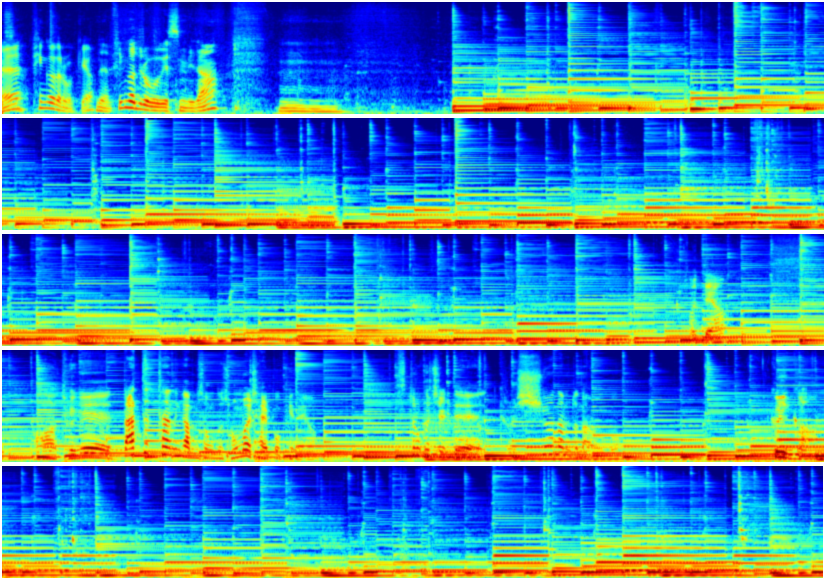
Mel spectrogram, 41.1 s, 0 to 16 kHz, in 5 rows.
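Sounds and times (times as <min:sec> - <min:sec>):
fingerstyle acoustic guitar: 0:03.1 - 0:41.0.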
